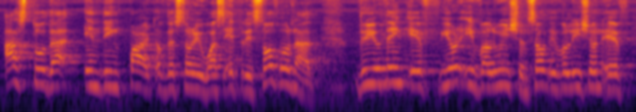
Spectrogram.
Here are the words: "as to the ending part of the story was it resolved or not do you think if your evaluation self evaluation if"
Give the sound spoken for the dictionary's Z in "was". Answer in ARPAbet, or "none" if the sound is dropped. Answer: S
